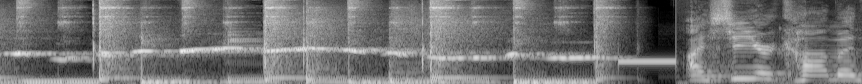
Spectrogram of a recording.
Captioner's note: upbeat whistling music; transition tone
